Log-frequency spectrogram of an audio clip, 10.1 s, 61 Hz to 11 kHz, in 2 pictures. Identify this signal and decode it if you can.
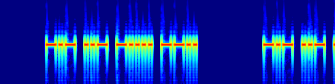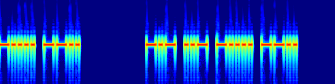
Morse code, heard as a keyed tone, about 25 wpm, 700 Hz. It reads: KU6Z KU6Z KU6Z
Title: USA Call Signs - 4 Characters - Repeated 3x - 25wpm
